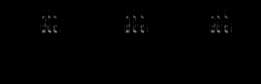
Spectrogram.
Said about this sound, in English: Crickets. Yep. In between one of those cricket sounds was Shaq Barrett's name.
